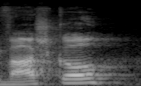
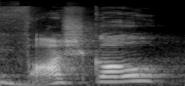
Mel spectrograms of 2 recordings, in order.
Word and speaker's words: Vasco: Is it Vasco or Vasco or Vasco? Vasco. I can't even pronounce my own team. Vasco. Which maybe should be a -1 on the pronunciation challenge. You can't even pronounce your own team. Vasco. Second, Vasco. Oh, I've been saying Vasco with an H in there.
